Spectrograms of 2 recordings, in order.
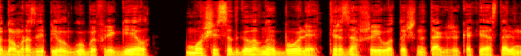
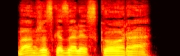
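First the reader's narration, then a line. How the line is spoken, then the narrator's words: Grumbling. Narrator (Russian): проворчал Дьерк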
